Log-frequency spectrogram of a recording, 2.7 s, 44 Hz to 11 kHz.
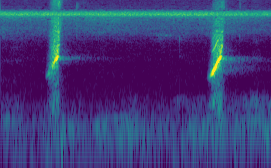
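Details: A Northern Cardinal gives two clear, rising whistled notes about a second and a half apart over a steady high insect-like hum, on a Sunday around 11:30 in woods after heavy rain the day before.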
